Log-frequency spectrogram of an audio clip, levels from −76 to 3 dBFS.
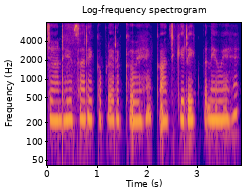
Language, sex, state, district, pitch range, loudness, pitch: Hindi, female, Jharkhand, Ranchi, 220-230 Hz, -20 LUFS, 225 Hz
